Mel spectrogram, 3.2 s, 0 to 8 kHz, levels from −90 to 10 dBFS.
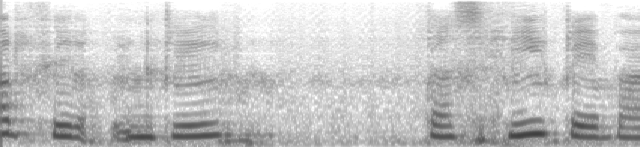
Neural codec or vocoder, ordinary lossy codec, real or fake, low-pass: codec, 16 kHz, 1 kbps, FunCodec, trained on Chinese and English, 50 frames a second; none; fake; none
